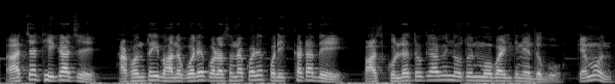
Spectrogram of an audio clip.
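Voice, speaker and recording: A man's voice: on the high side, brisk, fairly bright tone, faint music behind, close to an everyday voice. A man voicing an indulgent, agreeable middle-aged father in a cartoon, placating and reassuring. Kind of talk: Bengali cartoon voice acting.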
